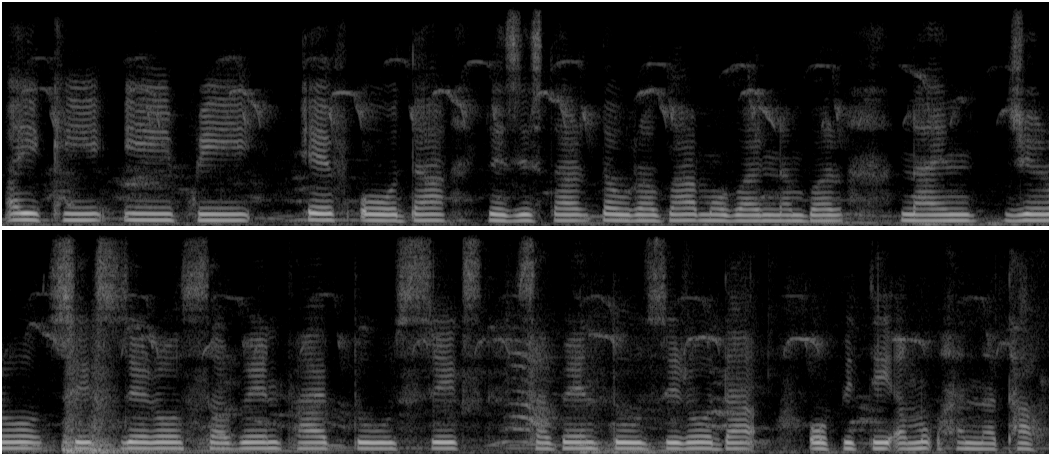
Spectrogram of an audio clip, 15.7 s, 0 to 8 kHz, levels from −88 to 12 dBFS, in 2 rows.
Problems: background sounds at intervals, background conversations at intervals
